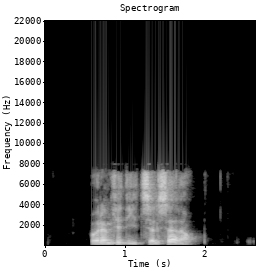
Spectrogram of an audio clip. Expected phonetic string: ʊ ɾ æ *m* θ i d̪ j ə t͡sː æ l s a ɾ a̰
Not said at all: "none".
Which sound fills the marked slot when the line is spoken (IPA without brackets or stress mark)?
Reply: m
